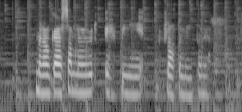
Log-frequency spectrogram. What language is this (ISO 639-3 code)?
isl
